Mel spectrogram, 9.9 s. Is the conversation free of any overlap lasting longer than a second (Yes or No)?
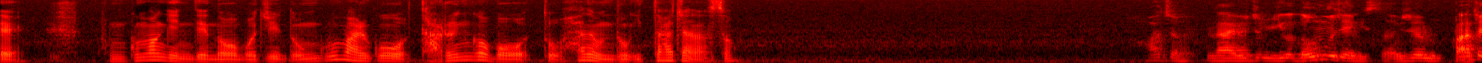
Yes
